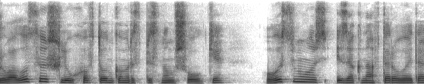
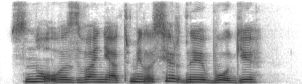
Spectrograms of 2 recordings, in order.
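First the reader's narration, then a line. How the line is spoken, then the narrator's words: Old woman's groan. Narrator (Russian): простонала старуха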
